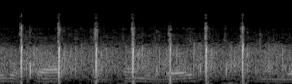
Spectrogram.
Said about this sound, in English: They're Eagle Scouts to the chamber today. We're proud of these young guys, and if you would give them a round of applause, I'd appreciate it. Let's welcome the guests of the Senator from Newton to the Missouri Senate.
